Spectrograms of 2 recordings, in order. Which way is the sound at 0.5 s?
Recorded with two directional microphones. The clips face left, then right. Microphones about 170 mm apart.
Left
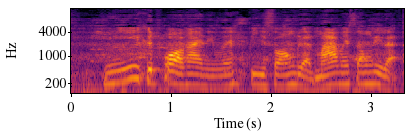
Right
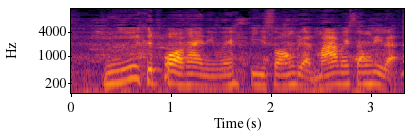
25° right (ahead or behind).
